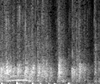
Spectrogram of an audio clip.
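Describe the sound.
A church audience gives quiet applause, a soft continuous patter of clapping with a few dull low thumps mixed in.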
